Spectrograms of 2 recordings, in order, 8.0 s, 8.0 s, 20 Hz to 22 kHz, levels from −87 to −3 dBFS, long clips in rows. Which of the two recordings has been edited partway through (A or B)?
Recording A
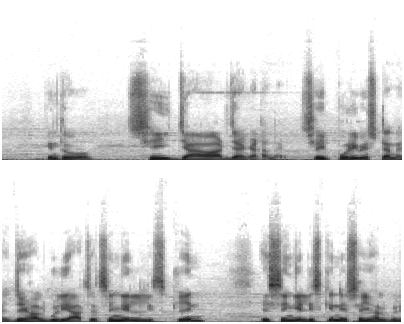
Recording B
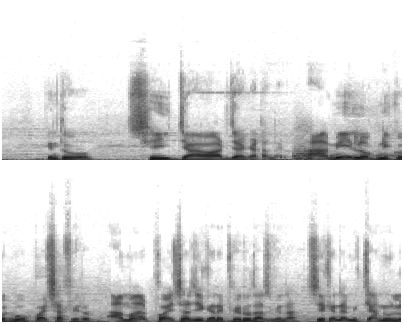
B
